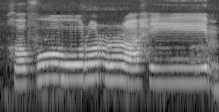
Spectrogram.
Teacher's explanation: Di situ ada tanwin bertemu dengan huruf ro, maka dibaca tanpa berdengung. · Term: Idgham bilaghunah, idgham bila gunnah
